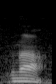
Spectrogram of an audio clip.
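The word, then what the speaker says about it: ज्ञ: So I will put it as Gna, G-N-A. Gna, I have put. Actually, it should be like J-N-A type, but we will use this because it is, people can find it easy to pronounce.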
